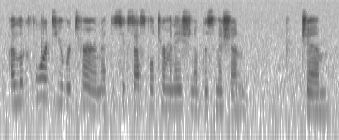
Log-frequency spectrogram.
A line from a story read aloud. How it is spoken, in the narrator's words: Spock says quietly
